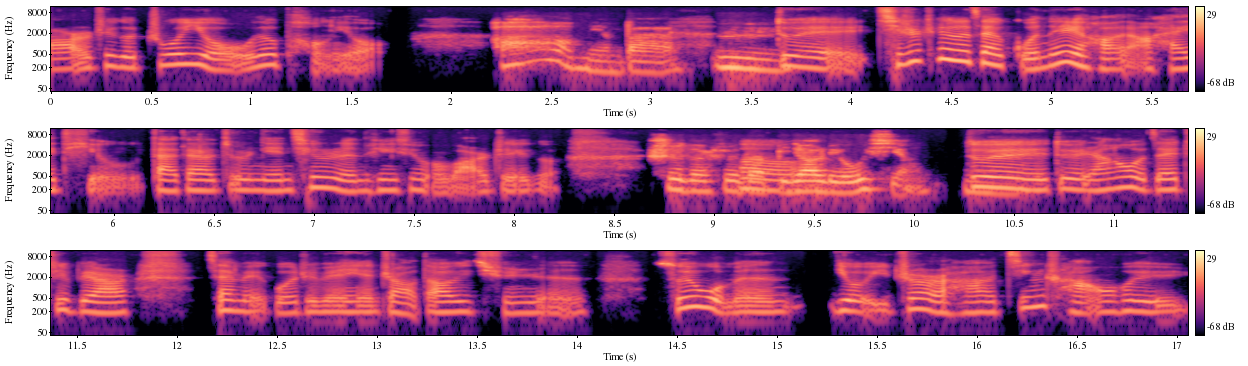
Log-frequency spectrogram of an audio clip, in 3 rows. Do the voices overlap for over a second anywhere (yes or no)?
no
